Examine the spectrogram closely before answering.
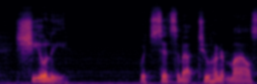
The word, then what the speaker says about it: Shioli: near the crater sholley a Japanese female first name first pronounced shioli which sits about 200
